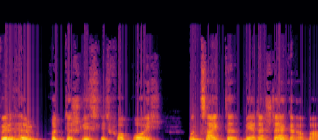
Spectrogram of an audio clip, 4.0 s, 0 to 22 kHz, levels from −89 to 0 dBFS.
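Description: A steady buzz at about 93.8 Hz runs under the speech from start to finish, rising and falling with the loudness of the talker. This is a filter restarted on every block: instead of carrying its internal state forward, the filter begins each block from silence, so every block opens with a small transient. Those clicks repeat every 10.7 ms or so, which fits a 512-sample block, and fuse into the buzz.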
